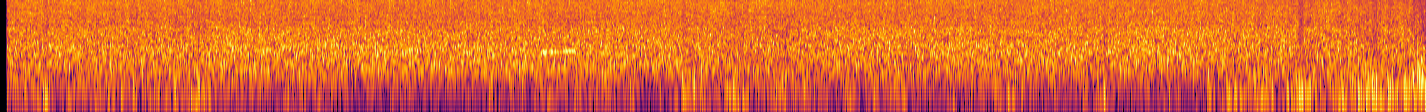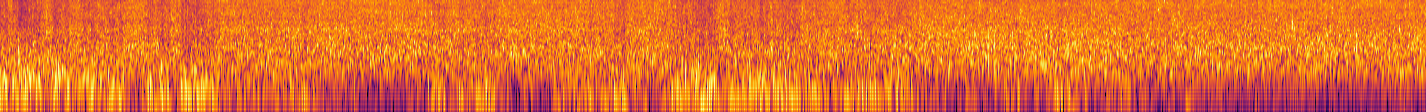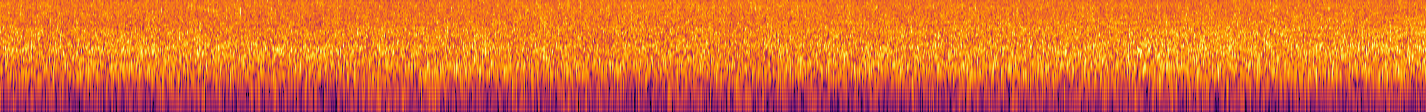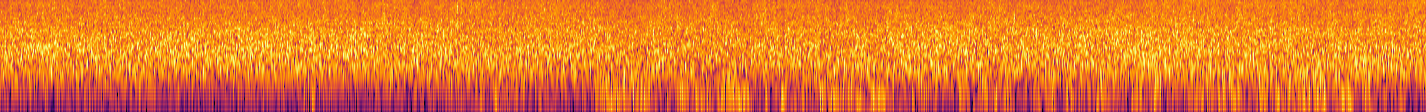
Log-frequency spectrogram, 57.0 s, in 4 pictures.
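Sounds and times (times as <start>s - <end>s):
torrential rain on pavement: 0.1s - 57.0s
wind buffeting microphone: 6.2s - 26.3s.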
